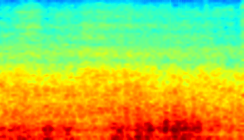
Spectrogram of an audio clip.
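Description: Steady gusting wind buffets the microphone beside Cumberland Lock in Bristol's Cumberland Basin, a continuous low rumbling roar with surging peaks and no voices.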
